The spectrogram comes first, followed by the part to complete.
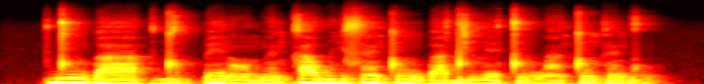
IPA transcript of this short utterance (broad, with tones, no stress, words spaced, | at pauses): dĩ˦ɡ͡ba˧ | do˦k͡pe˦˨ ɾɔ̃˨bɛ̃˧ ka˦wi˧sɛ̃˦ tũ˦˨ɡ͡ba˨˦di˧le˨ tĩ˨wã˨˦ tũ˦kɛ̃˧ɡu˨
